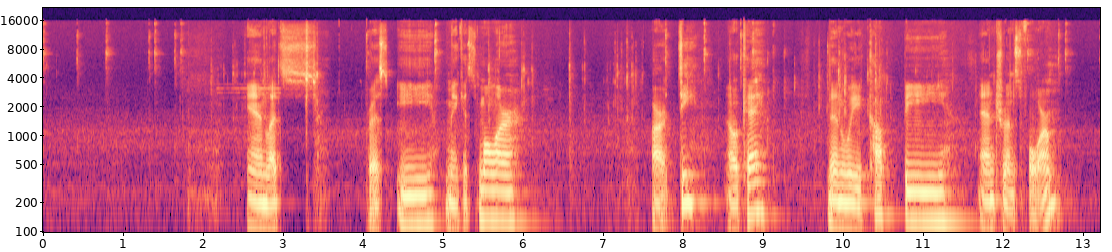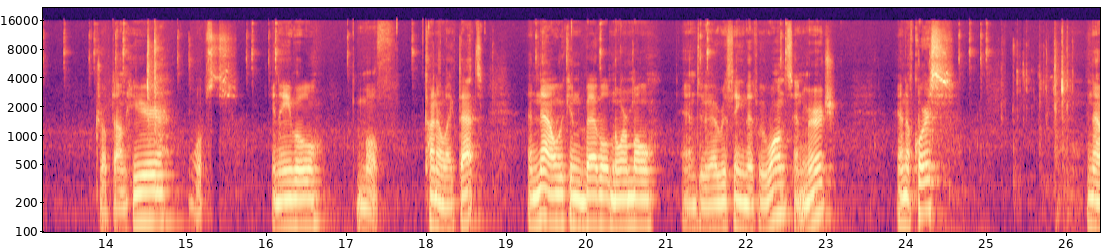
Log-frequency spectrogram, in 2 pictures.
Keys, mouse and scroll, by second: 0.0-0.4 typing, 5.3-7.8 typing, 9.6 Tab, 9.7-10.9 typing, 14.4 Escape, 25.1 Tab, 25.6-26.4 typing.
